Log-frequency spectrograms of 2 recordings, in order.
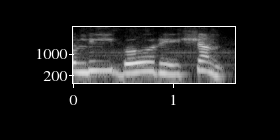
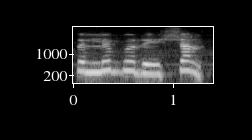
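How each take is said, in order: First: liberation slowly as ली-ब-रे-शन; syllable by syllable. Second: Slow word as लिब-रे-शन, first beats joined; measured syllables. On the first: Teacher breaking the word up for students, syllable by syllable. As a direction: split liberation into four distinct beats. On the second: Teacher giving a four-syllable example, in measured syllables. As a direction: say celebration slowly in joined beats. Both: Shown as a demonstration. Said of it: "four syllables आ रहे हैं".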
